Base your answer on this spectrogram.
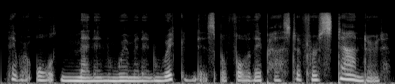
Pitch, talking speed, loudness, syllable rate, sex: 180 Hz, 210 wpm, -22 LUFS, 6.1 syllables/s, female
